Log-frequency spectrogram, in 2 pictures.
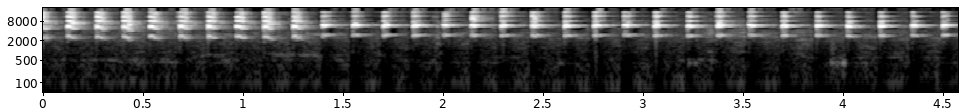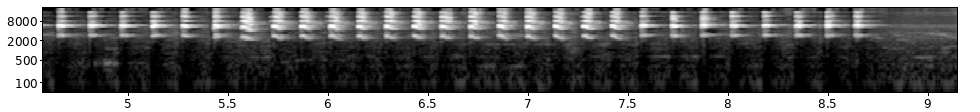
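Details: Long, clear-voiced lovebird ngekek intended to boost fighting spirit in listening lovebirds: dense, ringing, buzzy chatter repeated around three times per second for several seconds, ending suddenly.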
